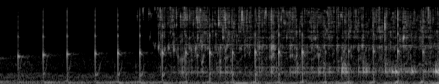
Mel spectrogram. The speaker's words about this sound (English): This is not a sound effect, by the way. This is actually pulling a glass of wine.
